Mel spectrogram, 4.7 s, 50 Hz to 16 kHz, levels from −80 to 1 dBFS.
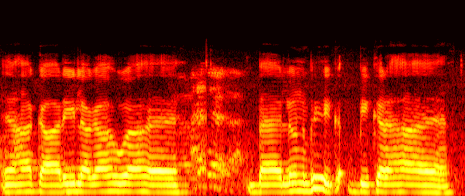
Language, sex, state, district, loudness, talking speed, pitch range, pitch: Hindi, male, Arunachal Pradesh, Lower Dibang Valley, -12 LUFS, 130 wpm, 130-140 Hz, 135 Hz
